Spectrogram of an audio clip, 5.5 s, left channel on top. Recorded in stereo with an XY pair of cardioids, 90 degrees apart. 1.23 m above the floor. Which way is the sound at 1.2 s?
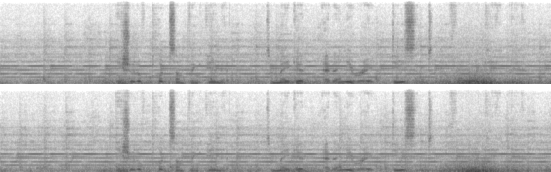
20° left.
